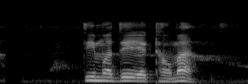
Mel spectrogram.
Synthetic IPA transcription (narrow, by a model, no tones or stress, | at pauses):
t̪imʌd̪ʱjeek̚ʈʰaw̃ma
